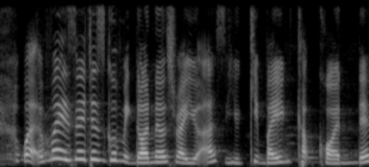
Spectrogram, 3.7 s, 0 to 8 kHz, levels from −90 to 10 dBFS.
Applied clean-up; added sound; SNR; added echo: none; none; none; none.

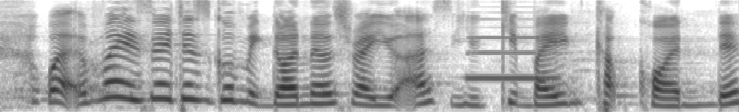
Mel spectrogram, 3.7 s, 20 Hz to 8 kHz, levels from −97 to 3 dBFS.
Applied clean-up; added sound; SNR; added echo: none; Wind instrument, woodwind instrument; 13 dB; none.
